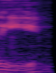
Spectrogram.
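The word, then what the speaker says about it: Leigh: married six times his first wife was janet lee spelled l-e-i-g-h but jamie lee doesn't spell it well no because it's a middle name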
